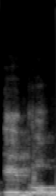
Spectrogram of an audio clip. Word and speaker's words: Igbo: the land, those whom he met called him Igbo. Igbo. In the tongue of the ancient people who lived in that land is simply Oyibo, the fair one. Igbo means the fair one, which they call Oyibo today.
